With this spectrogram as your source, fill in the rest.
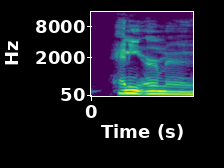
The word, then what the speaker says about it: Henny Hermes: Do you pronounce it Henny Hermes or Henny Hermes? Like, how do you say it? Henny Hermes.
